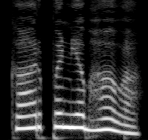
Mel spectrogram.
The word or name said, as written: ಕಾರ್ಪಣ್ಯಭಾವ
